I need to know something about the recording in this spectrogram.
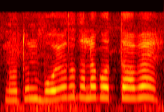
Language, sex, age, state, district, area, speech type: Bengali, female, 30-45, West Bengal, Cooch Behar, urban, spontaneous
